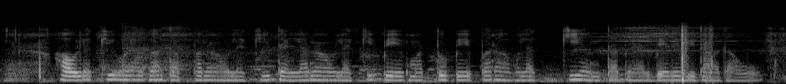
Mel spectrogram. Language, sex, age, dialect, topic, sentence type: Kannada, female, 36-40, Dharwad Kannada, agriculture, statement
